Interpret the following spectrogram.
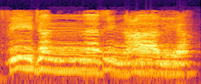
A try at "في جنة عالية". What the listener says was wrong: ما اسمع الهاء.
